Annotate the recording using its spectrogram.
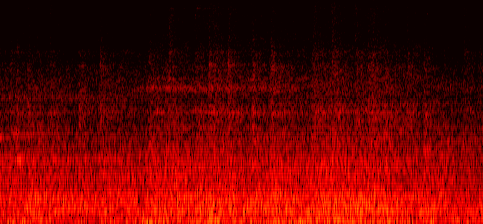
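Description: A dense, steady hiss-and-rumble noise with fine crackling and a faint high tone: the noisy ambient intro of a song recording before the music comes in.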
